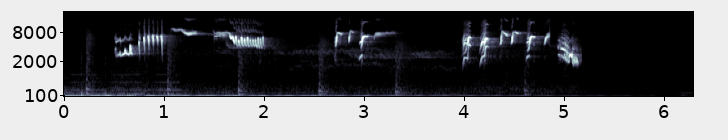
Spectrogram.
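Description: Birds chirping in quick, high bursts of calls over a low steady hum, stopping suddenly about five seconds in.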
